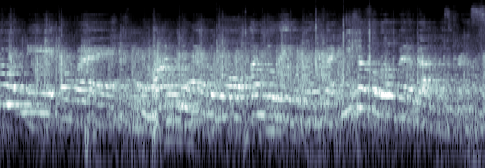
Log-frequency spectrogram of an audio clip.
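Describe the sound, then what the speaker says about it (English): A convention audience applauds in a dense, sustained burst of clapping that stays loud and even throughout, with voices talking and cheering over it. "So I just want a big round of applause for you guys."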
